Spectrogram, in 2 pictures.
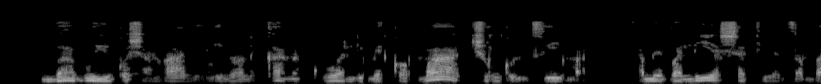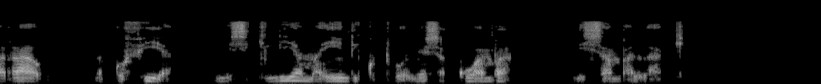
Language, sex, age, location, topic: Swahili, male, 25-35, Kisumu, agriculture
